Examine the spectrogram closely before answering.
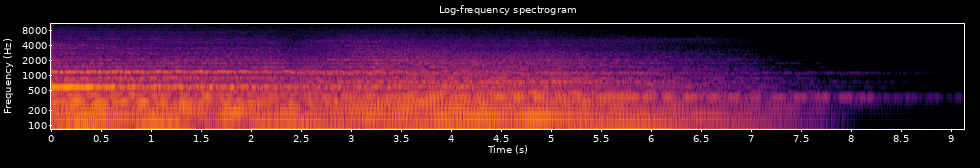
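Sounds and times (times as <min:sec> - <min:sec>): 
alto singer singing emotionally: 0:00.0 - 0:05.0.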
